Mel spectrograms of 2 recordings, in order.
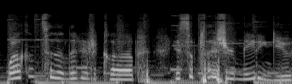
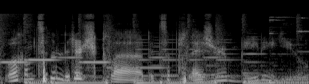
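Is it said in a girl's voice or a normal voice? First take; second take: girl's voice; normal voice. First: It is said in a put-on girl's voice. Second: It is said in his normal protagonist voice.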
